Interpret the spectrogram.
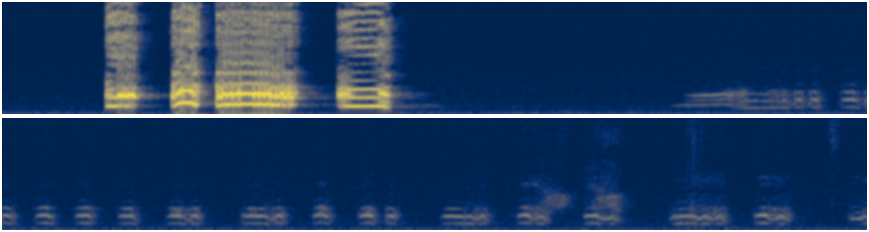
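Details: Wild rooster crowing: four loud, harsh harmonic bursts packed into under two seconds, then a long run of soft, quick clucking notes repeated about three times a second in an otherwise quiet setting.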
